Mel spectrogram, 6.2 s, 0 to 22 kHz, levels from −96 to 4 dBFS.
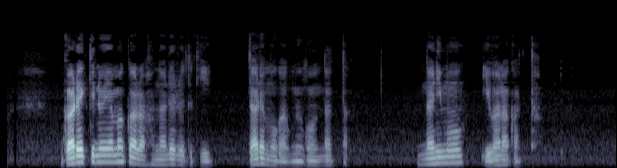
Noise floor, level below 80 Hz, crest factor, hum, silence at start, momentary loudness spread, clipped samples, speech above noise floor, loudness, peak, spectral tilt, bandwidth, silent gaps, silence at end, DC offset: -68 dBFS; -72 dBFS; 26 dB; none; 0.6 s; 23 LU; under 0.1%; 40 dB; -28 LUFS; -4 dBFS; -7 dB/octave; 9 kHz; none; 0.8 s; under 0.1%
